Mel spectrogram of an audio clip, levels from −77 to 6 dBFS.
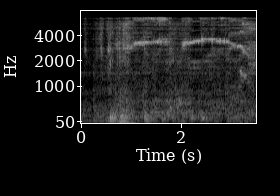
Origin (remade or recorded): remade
